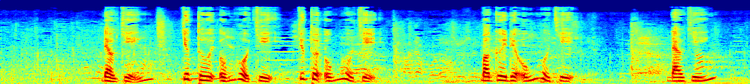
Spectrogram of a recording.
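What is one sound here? A young woman speaks with animation into a microphone, amplified in a large echoing hall.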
